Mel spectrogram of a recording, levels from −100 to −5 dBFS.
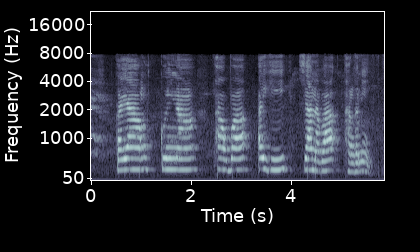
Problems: background sounds at intervals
